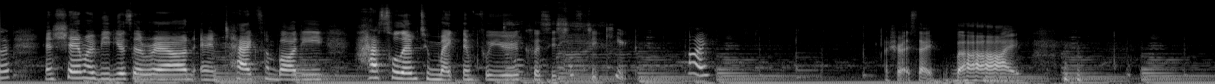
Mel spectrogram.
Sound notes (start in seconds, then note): 10.6 laughs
